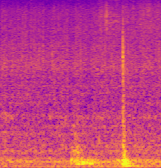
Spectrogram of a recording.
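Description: Steady rain falling, heard from inside a car, with a brief low rumble about a second in and a single sharp knock near the end.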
